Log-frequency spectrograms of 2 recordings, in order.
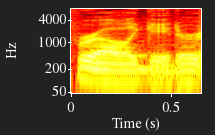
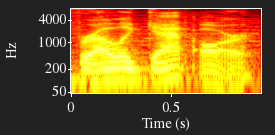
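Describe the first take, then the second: First: The name ends with a full 'gator' sound. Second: The name ends in 'gatr', without the O. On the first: The speaker calls it wrong. "shouldn't even be pronounced" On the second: The speaker calls it right. "it should be pronounced"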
